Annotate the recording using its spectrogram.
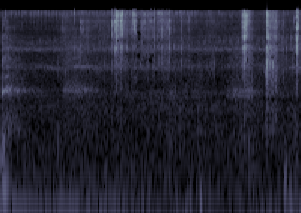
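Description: Faint outdoor hiss with a few soft, short crackles, about halfway through and again near the end.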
